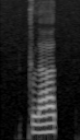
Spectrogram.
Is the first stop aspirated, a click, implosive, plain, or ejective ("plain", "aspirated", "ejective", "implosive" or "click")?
plain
